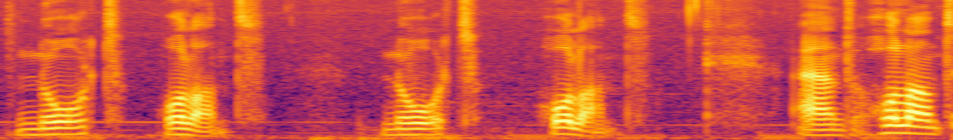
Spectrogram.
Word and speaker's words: Holland: Holland North Holland and Holland is pronounced with again a more rounded oh that's slightly down to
